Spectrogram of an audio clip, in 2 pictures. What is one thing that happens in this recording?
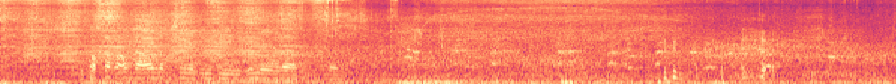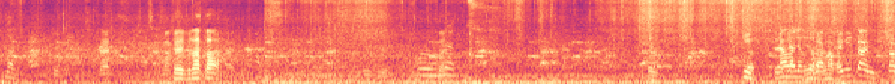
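A young man talks calmly.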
